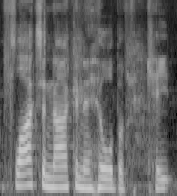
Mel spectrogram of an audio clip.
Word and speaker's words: floccinaucinihilipilificate: So it means the estimation of something as worthless, and it is pronounced floccinaucinihilipilificate.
